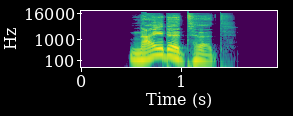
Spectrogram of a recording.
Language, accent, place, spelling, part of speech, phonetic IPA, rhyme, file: German, Germany, Berlin, neidetet, verb, [ˈnaɪ̯dətət], -aɪ̯dətət, De-neidetet.ogg
- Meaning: inflection of neiden: 1. second-person plural preterite 2. second-person plural subjunctive II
